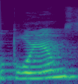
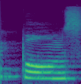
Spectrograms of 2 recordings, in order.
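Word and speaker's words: poems: अभी तक हम इसको पोएम्स बोलते आ रहे थे, बट अभी खुलासा हुआ कि इसको पोएम्स नहीं बोलते, पोम्स कहते हैं।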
